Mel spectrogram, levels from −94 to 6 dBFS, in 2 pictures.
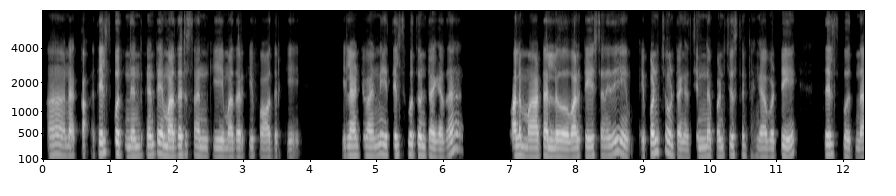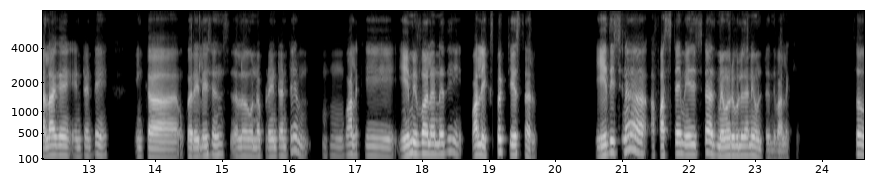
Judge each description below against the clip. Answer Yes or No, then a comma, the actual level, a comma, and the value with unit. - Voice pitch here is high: No, medium, 140 Hz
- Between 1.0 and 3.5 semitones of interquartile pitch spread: Yes, average, 2.8 semitones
